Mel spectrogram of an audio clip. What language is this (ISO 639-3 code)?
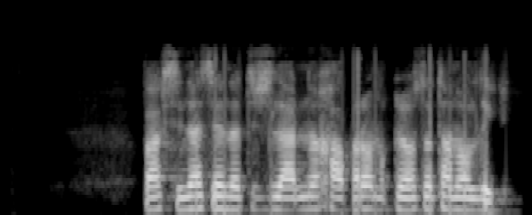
uzb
